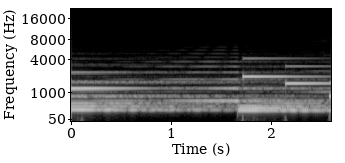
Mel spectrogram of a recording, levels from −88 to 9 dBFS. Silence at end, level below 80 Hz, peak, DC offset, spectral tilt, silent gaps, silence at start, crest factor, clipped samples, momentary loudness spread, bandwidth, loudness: 0 s; -68 dBFS; -6 dBFS; under 0.1%; -6 dB/octave; none; 0 s; 14 dB; under 0.1%; 15 LU; 4.5 kHz; -19 LUFS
